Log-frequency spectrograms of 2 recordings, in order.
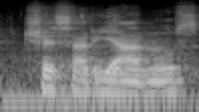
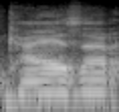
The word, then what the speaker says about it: Caesar: although please note that the pronunciation that I'm using now is classical Latin if you wish to use or you're more used or familiar with ecclesiastical Latin then these would be pronounced chesar and chesar chesar sorry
